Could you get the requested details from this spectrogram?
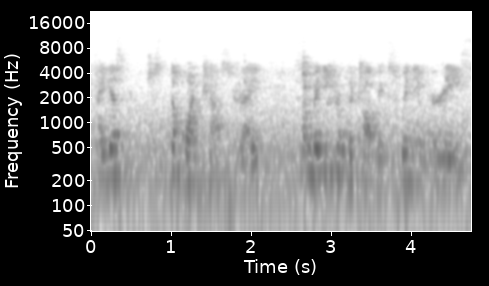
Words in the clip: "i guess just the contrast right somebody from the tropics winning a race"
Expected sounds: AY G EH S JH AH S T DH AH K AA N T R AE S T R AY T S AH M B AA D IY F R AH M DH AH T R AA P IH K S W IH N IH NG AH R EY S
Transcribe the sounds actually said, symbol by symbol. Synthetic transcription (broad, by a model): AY G EH S JH AH S T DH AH K AA N T R AE S T R AY T S AH M B AA D IY F R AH M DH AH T AA P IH K S W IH N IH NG AH R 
